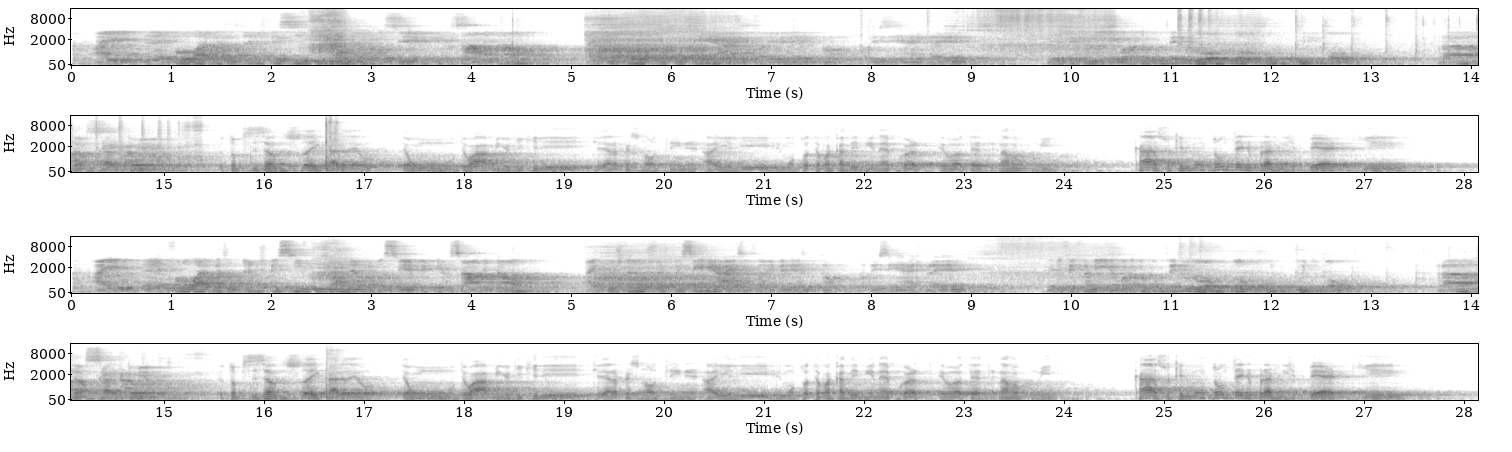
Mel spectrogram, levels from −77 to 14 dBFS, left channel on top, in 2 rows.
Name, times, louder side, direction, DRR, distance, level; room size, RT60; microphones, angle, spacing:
voice 1, 0.2-4.6 5.1-8.9 9.7-12.8 13.6-15.1, equal, 65° right, -2 dB, 1.4 m, -33 dB
sound 1, 1.7-3.6 4.3-4.8 5.1-7.2 7.9-8.0 8.5-12.0 12.2-12.9 13.1-15.4 15.8-16.0 16.3-16.4 16.6-16.8, left 4 dB, 80° left, 0.5 m, -39 dB
voice 2, 13.8-14.9 15.6-23.9 24.7-27.4, right 1 dB, 15° right, 6 dB, 0.4 m, -33 dB
12.5 x 8.6 x 2.7 m, 2.8 s
head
